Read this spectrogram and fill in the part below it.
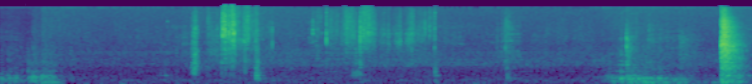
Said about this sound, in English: He opens a drawer and takes out a suture kit.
